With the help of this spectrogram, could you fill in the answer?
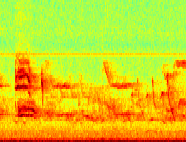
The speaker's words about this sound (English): And yes, there is totally an orchard oriole here that I'm now hearing.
